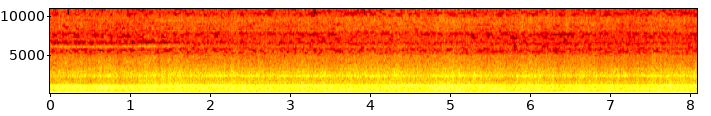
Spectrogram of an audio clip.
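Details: Mercury Verado 350 outboard running wide open with the top cowling off, a smooth low drone with a faint higher whine at steady speed; normal supercharger whine, louder without the cover's isolation.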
